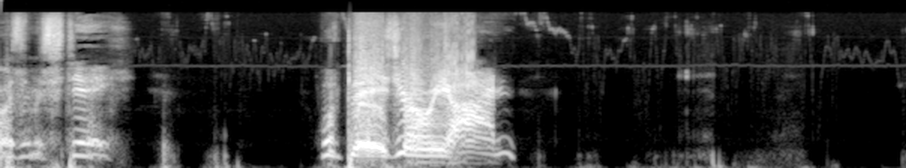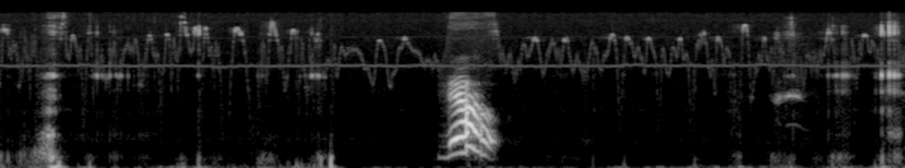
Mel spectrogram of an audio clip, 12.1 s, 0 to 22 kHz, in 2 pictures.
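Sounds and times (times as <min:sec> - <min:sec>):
faint clicks and soft bumps: 0:03.6 - 0:08.5.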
